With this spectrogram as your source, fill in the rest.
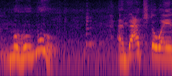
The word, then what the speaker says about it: muumuu: spelled and you you which is not pronounced move so mu you and you you so it's not move move it's listen to this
